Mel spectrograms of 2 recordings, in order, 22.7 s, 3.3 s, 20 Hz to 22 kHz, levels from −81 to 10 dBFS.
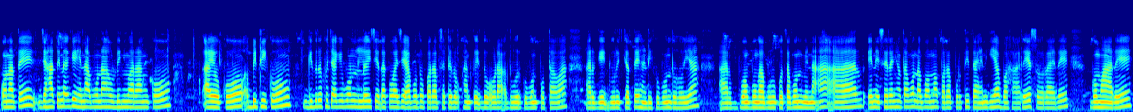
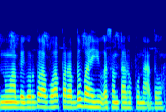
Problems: none marked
